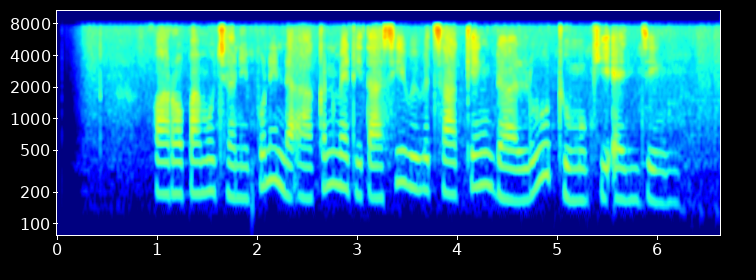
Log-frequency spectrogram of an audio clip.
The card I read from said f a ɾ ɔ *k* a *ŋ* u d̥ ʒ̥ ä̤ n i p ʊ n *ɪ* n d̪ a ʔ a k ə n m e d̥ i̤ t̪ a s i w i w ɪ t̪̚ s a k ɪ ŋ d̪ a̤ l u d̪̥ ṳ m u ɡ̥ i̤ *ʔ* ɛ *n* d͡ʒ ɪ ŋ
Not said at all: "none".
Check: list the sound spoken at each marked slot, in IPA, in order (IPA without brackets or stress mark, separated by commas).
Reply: p, m, i, ʔ, ɲ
